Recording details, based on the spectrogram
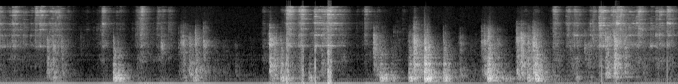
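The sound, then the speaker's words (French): A door opens with a series of rattling clunks and latch clicks, irregular knocks and scrapes spread over several seconds, with no one speaking. “La porte qui s'est ouverte.”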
